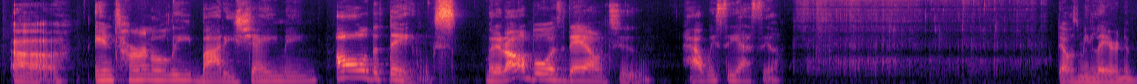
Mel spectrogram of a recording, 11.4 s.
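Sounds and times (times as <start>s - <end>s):
speech: 0.1s - 8.1s, 10.6s - 11.3s
loud sipping of a drink: 7.9s - 10.6s.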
